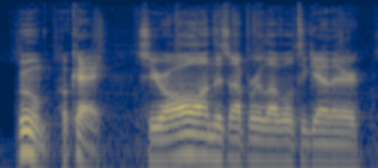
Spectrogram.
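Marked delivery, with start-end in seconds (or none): 0.1-0.4 triumphant boom. Real, not acted. Finishes the build triumphantly.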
